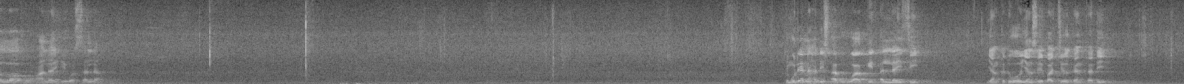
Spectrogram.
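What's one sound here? A young man speaks calmly into a microphone, heard through a loudspeaker.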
